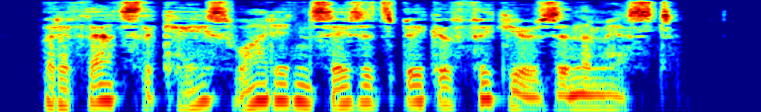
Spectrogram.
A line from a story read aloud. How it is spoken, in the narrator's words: She sighed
